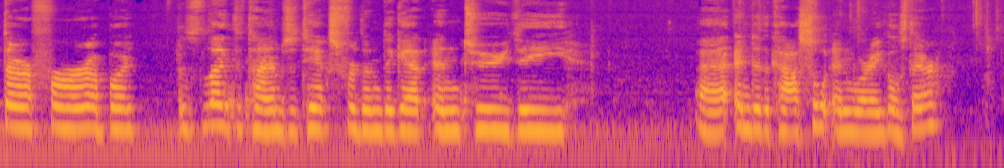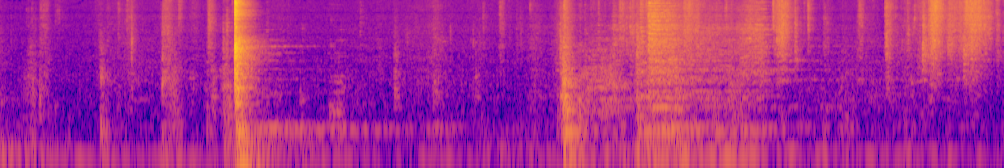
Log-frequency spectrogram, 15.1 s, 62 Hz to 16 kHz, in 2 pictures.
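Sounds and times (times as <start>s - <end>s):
baking tray scraping: 11.7s - 13.7s.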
